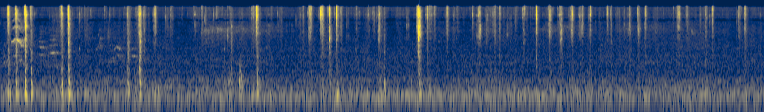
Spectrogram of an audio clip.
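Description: A small knife scraping the scales off a raw fish on a wooden chopping board: quick, irregular scrapes and ticks with an occasional knock of the blade on the board, the loudest about eight seconds in.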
